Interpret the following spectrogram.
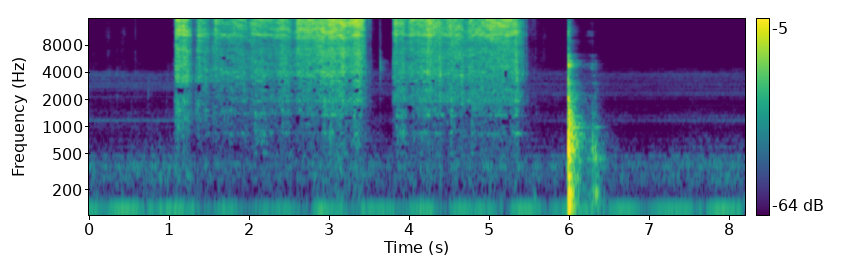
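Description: Aerosol olive oil cooking spray sprayed into a nonstick skillet in two long hissing bursts, followed by one sharp knock about six seconds in.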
